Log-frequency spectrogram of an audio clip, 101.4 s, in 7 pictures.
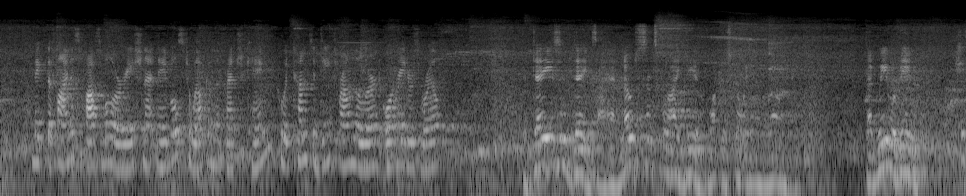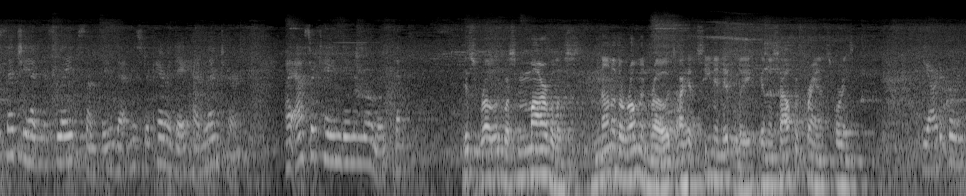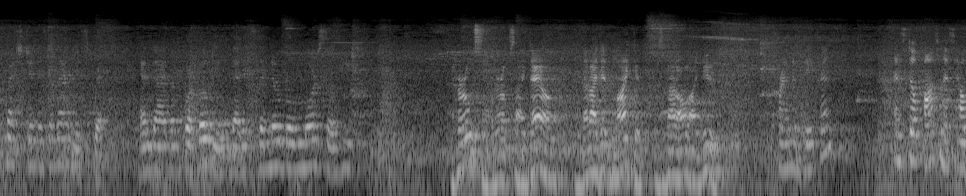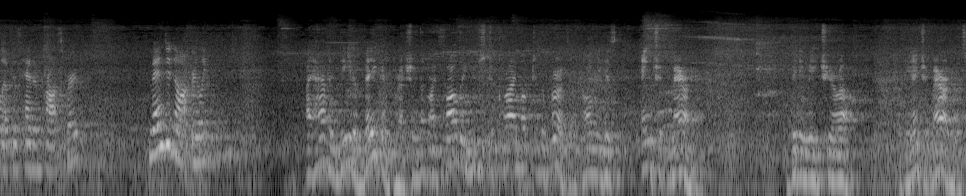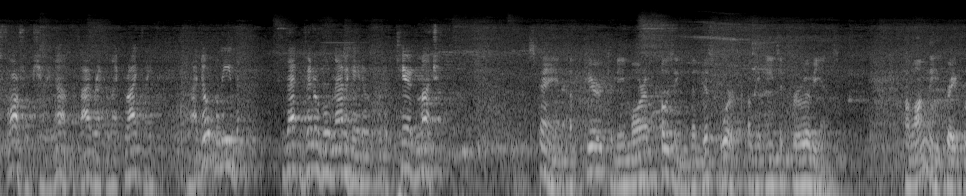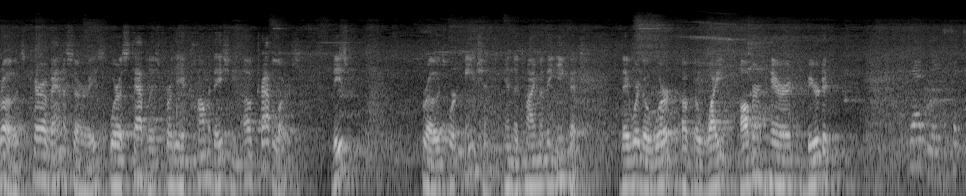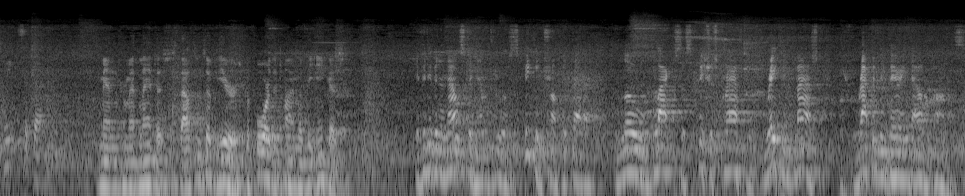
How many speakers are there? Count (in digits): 4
